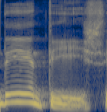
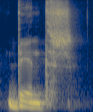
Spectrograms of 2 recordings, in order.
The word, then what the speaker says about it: dentes: The yeah, the people from Alentejo, they often say dientes. – Yeah, the e's at the end of words that for us would be silent, not pronounced. For them, are like eyes, like the Brazilian, really. – Yeah, but the word, you know, a person in Lisbon would probably say dentes, but she said dientes.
